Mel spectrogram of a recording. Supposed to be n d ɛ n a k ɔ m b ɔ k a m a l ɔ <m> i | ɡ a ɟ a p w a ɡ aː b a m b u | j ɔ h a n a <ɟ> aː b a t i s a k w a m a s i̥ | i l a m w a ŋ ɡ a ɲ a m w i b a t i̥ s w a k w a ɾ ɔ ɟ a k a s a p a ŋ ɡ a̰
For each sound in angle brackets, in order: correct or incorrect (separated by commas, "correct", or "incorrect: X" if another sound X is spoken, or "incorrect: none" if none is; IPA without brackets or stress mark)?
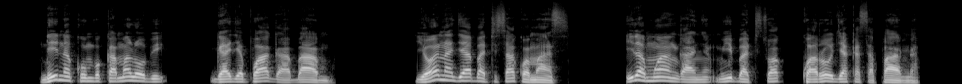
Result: incorrect: b, correct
